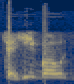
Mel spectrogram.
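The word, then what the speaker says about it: Taheebo: And the only tricky part is spelling Tahibo, which Tahibo is spelled T-A-H-E-E-B like boy O. So the first word is Tahibo.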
